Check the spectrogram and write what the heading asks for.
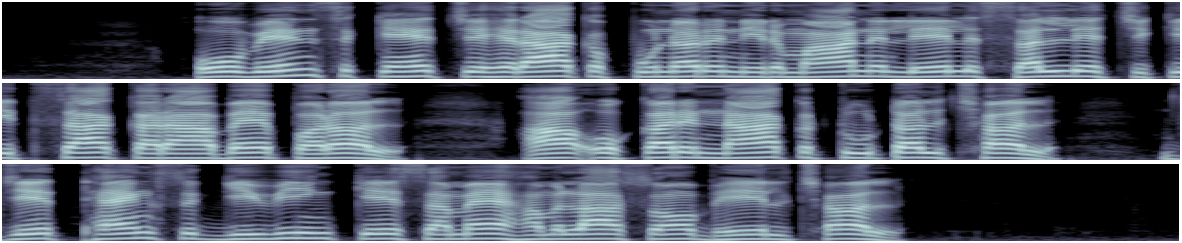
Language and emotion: Maithili, neutral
